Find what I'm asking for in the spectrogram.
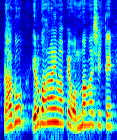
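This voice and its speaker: A man's voice: sits high, a little fast. A male pastor preaching a sermon in a church, telling stories with energy and putting questions directly to the congregation. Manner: animated storytelling. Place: church sanctuary.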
